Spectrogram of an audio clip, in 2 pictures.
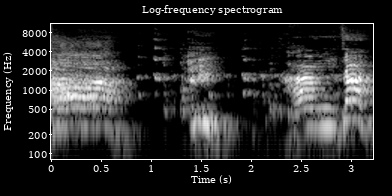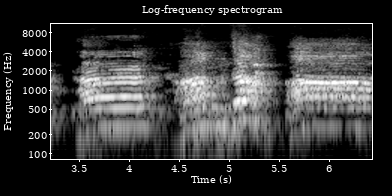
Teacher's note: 1 নম্বর মাখরাজ হলফে শুরু হইতে হামজা হা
